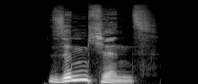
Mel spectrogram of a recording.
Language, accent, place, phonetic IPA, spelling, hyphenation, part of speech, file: German, Germany, Berlin, [ˈzʏmçəns], Sümmchens, Sümm‧chens, noun, De-Sümmchens.ogg
- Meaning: genitive singular of Sümmchen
